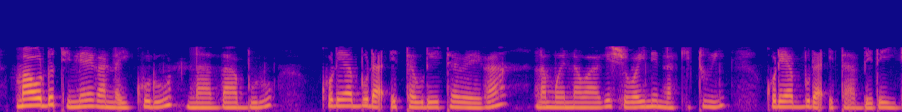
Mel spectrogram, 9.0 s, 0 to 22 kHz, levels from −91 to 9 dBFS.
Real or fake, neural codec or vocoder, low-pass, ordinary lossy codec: real; none; 7.2 kHz; AAC, 16 kbps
